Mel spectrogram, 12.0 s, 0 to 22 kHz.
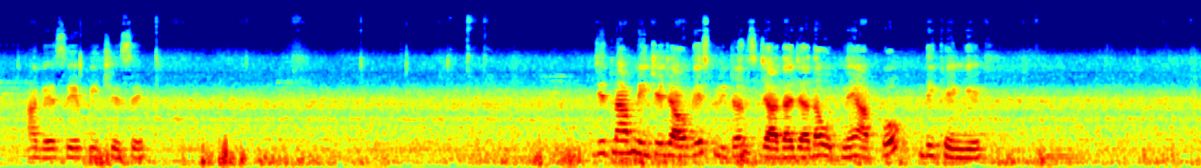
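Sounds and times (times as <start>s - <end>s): fan hum: 0.0s - 12.0s.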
